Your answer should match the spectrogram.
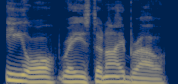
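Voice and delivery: ordinary delivery

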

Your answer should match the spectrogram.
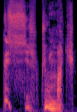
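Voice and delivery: soft, slow indignation; exasperated. A narrator's reading. Owl fed up with the signs, exasperated. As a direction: say it slowly under the breath.

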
